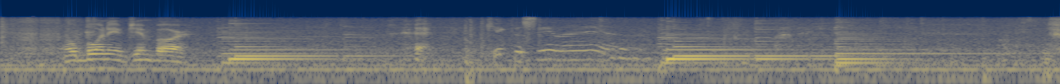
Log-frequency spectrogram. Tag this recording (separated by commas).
Speech, Guitar, Plucked string instrument, Strum, Music, Musical instrument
